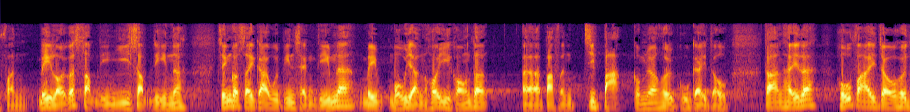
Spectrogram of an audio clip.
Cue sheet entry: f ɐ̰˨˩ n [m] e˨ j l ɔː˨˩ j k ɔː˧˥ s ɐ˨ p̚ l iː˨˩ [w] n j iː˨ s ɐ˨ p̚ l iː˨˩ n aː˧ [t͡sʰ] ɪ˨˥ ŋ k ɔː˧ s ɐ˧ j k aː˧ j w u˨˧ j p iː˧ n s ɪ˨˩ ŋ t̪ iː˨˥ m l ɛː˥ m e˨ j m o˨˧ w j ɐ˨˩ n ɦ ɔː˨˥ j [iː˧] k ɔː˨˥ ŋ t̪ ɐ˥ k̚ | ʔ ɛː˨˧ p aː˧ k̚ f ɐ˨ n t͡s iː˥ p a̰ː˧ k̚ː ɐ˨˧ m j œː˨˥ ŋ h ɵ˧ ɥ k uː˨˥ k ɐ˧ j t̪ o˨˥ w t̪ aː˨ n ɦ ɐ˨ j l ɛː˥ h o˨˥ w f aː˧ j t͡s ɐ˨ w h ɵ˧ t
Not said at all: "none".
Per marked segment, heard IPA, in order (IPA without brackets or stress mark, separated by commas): m, none, t͡s, iː˧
